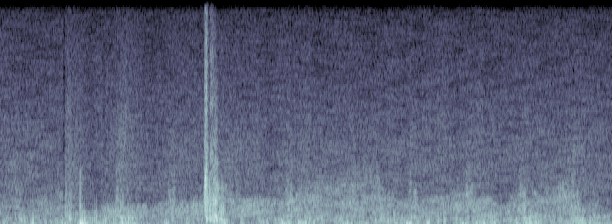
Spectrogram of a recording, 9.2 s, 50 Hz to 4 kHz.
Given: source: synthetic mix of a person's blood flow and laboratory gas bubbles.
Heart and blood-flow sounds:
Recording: Doppler ultrasound of blood flow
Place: subclavian vein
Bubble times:
3.05-3.42 s: bubbles
From the record:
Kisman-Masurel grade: 113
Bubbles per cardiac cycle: 1 to 2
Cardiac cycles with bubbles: 1 to 10%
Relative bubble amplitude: loud (0.450 to 0.775)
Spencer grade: 1 (occasional bubble signal discernible with the cardiac motion signal, with majority of cardiac periods free of bubbles)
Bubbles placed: anywhere in the cardiac cycle

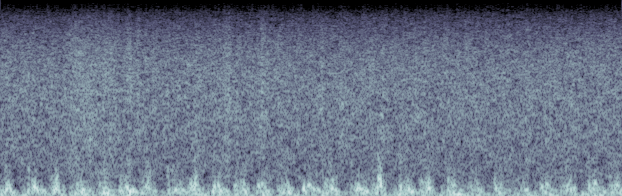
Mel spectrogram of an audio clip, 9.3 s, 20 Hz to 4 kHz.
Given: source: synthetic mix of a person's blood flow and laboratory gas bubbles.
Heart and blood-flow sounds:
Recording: Doppler ultrasound of blood flow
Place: precordium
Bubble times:
no bubbles
From the record:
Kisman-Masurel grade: 000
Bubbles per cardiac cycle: 0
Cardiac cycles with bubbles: 0%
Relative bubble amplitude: no bubbles discernible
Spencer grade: 0 (complete lack of bubble signals)

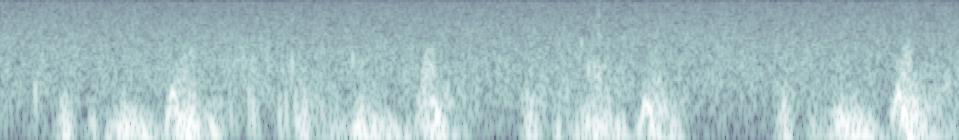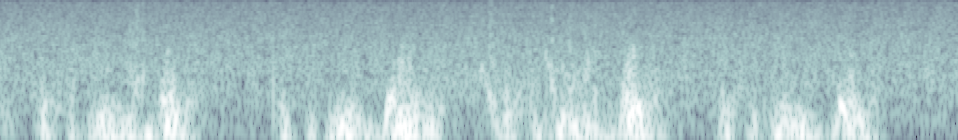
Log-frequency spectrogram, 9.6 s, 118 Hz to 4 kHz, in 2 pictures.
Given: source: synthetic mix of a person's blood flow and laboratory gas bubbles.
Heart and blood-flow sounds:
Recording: Doppler ultrasound of blood flow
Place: precordium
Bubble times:
0.14-0.22 s: bubbles
1.07-1.63 s: bubbles
1.74-1.89 s: bubbles
2.69-2.75 s: bubbles
2.80-2.85 s: bubbles
2.89-3.15 s: bubbles
4.69-4.88 s: bubbles
5.30-5.36 s: bubbles
5.44-5.54 s: bubbles
6.97-7.02 s: bubbles
7.17-7.35 s: bubbles
7.50-7.92 s: bubbles
From the record:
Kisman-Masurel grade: 221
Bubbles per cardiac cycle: several, 3 to 8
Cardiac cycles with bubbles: 10 to 50%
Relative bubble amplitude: barely perceptible (0.100 to 0.250)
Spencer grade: 2 (many but less than half of the cardiac periods contain bubble signals, singularly or in groups)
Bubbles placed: only in the low amplitude regions of the cardiac cycle

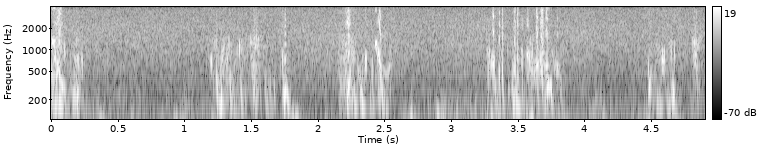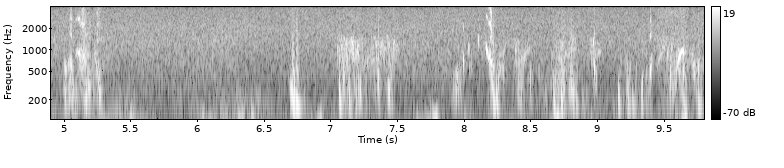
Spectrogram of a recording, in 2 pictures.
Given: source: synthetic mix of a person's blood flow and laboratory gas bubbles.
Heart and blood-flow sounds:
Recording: Doppler ultrasound of blood flow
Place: subclavian vein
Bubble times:
0.00-0.27 s: bubbles
1.17-1.83 s: bubbles
2.14-2.58 s: bubbles
3.24-3.85 s: bubbles
4.44-4.72 s: bubbles
4.80-4.89 s: bubbles
4.97-5.32 s: bubbles
6.68-6.81 s: bubbles
7.02-7.51 s: bubbles
7.90-9.03 s: bubbles
9.12-9.81 s: bubbles
From the record:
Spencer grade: 3 (all of the cardiac periods contain showers or single bubble signals, but not dominating or overriding the cardiac motion signals)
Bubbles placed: anywhere in the cardiac cycle

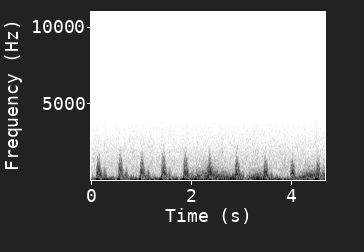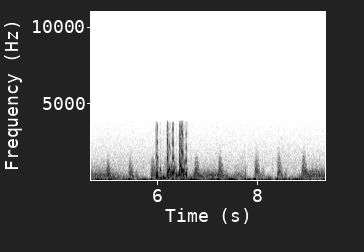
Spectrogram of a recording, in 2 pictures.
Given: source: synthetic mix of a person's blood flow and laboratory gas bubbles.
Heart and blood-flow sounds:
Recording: Doppler ultrasound of blood flow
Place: subclavian vein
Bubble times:
5.93-6.62 s: bubbles
From the record:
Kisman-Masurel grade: 212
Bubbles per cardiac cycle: several, 3 to 8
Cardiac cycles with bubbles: 1 to 10%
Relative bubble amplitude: moderate (0.250 to 0.450)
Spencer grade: 1 (occasional bubble signal discernible with the cardiac motion signal, with majority of cardiac periods free of bubbles)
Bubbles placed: anywhere in the cardiac cycle

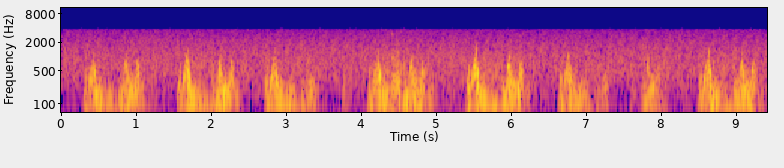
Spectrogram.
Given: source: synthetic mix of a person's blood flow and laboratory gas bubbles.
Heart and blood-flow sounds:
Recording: Doppler ultrasound of blood flow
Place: precordium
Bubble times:
4.24-4.59 s: bubbles
From the record:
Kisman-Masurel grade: 221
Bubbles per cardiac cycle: several, 3 to 8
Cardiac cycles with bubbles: 10 to 50%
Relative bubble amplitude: barely perceptible (0.100 to 0.250)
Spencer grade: 2 (many but less than half of the cardiac periods contain bubble signals, singularly or in groups)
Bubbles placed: anywhere in the cardiac cycle

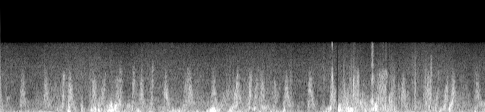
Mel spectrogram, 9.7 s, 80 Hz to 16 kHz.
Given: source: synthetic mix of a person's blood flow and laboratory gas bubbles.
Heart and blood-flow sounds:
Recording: Doppler ultrasound of blood flow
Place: subclavian vein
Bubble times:
6.62-6.67 s: bubbles
7.05-7.12 s: bubbles
7.39-7.81 s: bubbles
From the record:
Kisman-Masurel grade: 211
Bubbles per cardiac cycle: several, 3 to 8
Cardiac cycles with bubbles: 1 to 10%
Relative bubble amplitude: barely perceptible (0.100 to 0.250)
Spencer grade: 1 (occasional bubble signal discernible with the cardiac motion signal, with majority of cardiac periods free of bubbles)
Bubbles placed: anywhere in the cardiac cycle

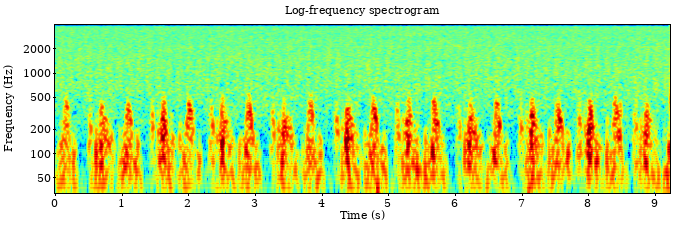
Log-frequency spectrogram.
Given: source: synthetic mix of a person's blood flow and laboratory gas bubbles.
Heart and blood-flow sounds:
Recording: Doppler ultrasound of blood flow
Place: precordium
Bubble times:
9.20-9.24 s: bubbles
From the record:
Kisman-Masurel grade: 213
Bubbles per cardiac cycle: several, 3 to 8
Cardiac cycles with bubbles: 1 to 10%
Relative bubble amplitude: loud (0.450 to 0.775)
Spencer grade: 1 (occasional bubble signal discernible with the cardiac motion signal, with majority of cardiac periods free of bubbles)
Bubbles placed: anywhere in the cardiac cycle

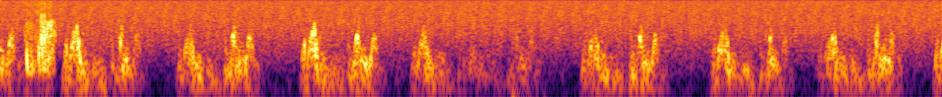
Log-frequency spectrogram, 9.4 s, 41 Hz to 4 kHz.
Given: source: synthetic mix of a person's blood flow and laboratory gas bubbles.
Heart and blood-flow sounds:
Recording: Doppler ultrasound of blood flow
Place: precordium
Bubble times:
0.23-0.57 s: bubbles
From the record:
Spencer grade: 2 (many but less than half of the cardiac periods contain bubble signals, singularly or in groups)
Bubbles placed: anywhere in the cardiac cycle

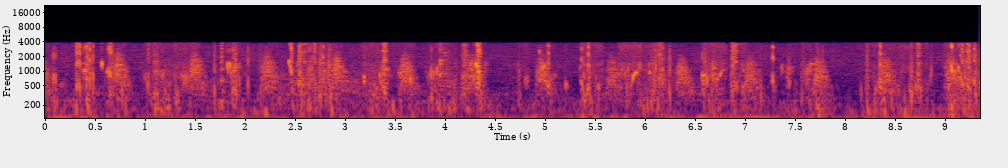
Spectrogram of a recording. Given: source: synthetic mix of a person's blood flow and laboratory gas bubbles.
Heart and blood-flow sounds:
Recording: Doppler ultrasound of blood flow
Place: subclavian vein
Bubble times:
0.01-0.23 s: bubbles
0.27-0.84 s: bubbles
0.95-1.55 s: bubbles
1.66-2.07 s: bubbles
2.13-2.98 s: bubbles
3.15-3.70 s: bubbles
3.79-4.44 s: bubbles
4.71-4.86 s: bubbles
4.90-5.14 s: bubbles
5.18-5.28 s: bubbles
5.33-5.58 s: bubbles
5.73-6.31 s: bubbles
6.54-7.19 s: bubbles
7.24-7.85 s: bubbles
8.12-8.87 s: bubbles
8.99-9.36 s: bubbles
From the record:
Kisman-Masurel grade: 342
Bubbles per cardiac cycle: rolling drumbeat, 9 or more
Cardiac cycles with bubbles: 100%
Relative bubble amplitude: moderate (0.250 to 0.450)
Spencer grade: 3 (all of the cardiac periods contain showers or single bubble signals, but not dominating or overriding the cardiac motion signals)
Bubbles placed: anywhere in the cardiac cycle

